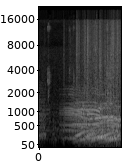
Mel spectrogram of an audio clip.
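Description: Cows mooing in a video game, a single drawn-out low moo rising in strength and holding to the end, clear and close with no talk over it.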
